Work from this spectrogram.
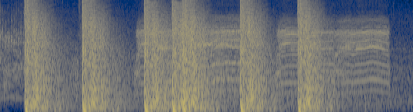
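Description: Rapid bursts of gunfire from colonists shooting in a colony-building video game, a handful of sharp cracks spaced unevenly over a few seconds, loud and close with ringing tails.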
